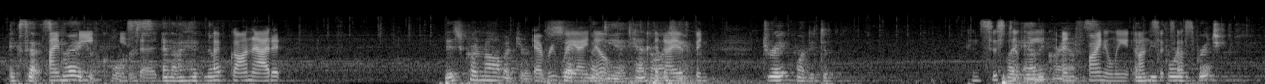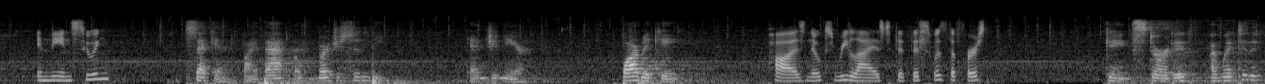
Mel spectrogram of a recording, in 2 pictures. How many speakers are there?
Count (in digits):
3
